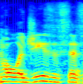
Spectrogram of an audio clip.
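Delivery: ordinary talk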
